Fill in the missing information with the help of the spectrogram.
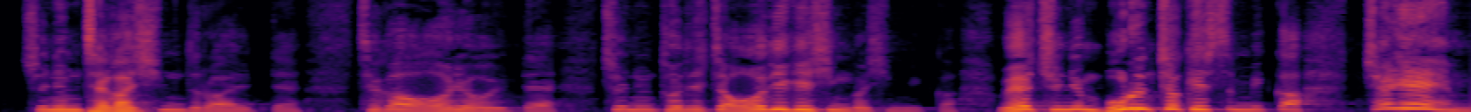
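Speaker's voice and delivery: high, loud indignant demand; protesting to the Lord. Retold or imitated. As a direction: demand answers from God, building to a cry. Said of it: "막 이렇게 따졌어요". (주님께 따지는 사람이 점점 높고 크게 항의하듯)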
